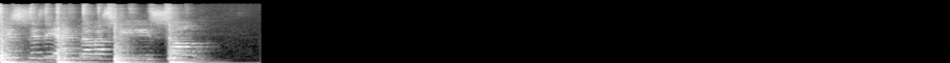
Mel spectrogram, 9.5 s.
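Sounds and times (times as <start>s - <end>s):
song: 0.0s - 2.4s.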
